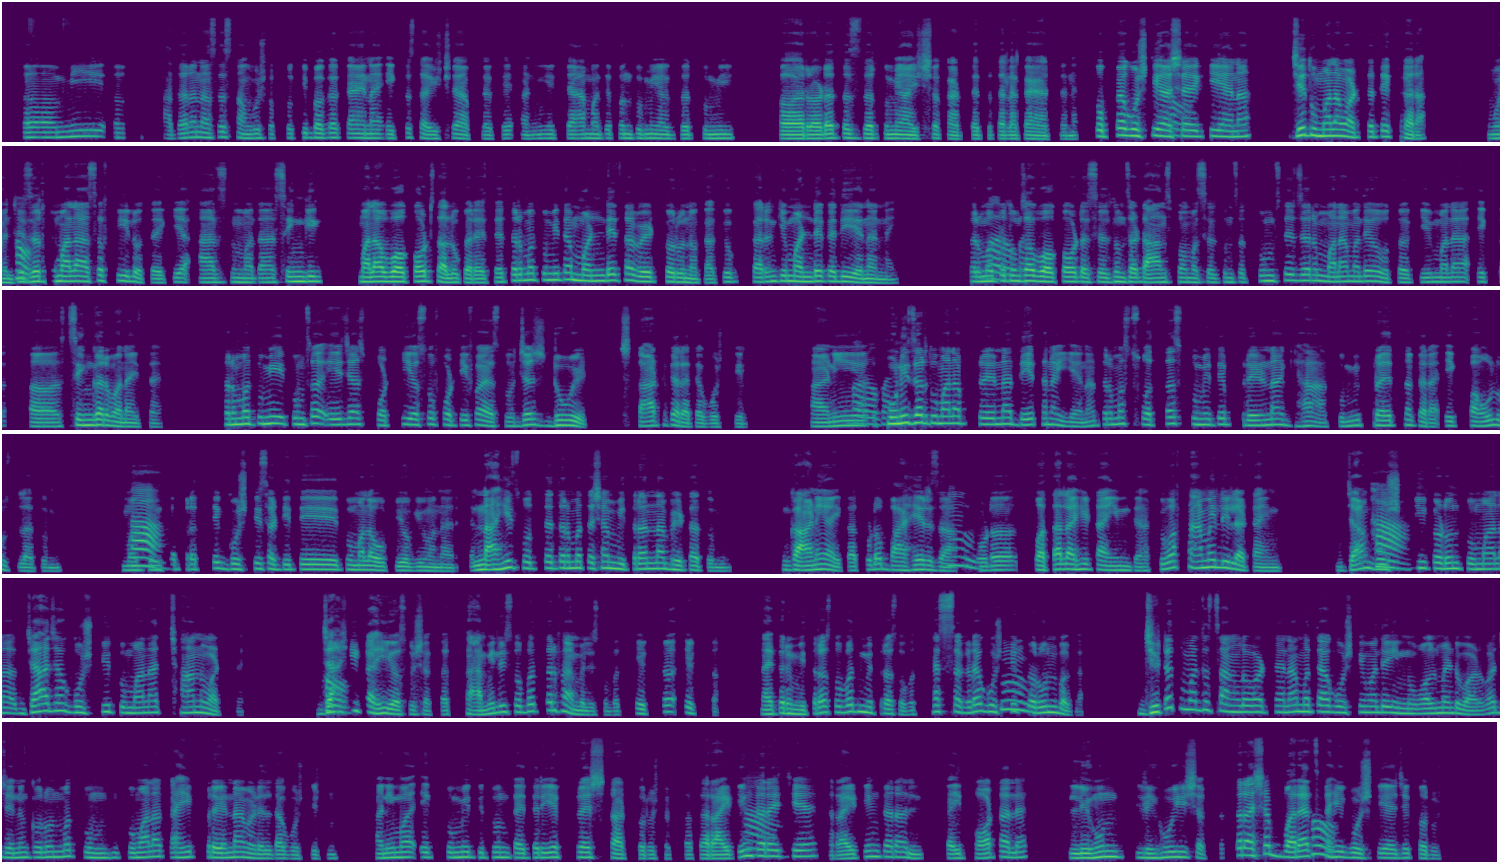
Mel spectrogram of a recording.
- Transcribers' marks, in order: other background noise; in English: "वर्कआउट"; in English: "वर्कआउट"; in English: "फोर्टी"; in English: "फोर्टी फाइव्ह"; in English: "जस्ट डू इट"; in English: "इन्व्हॉल्वमेंट"; in English: "फ्रेश स्टार्ट"; in English: "रायटिंग"; in English: "रायटिंग"; in English: "थॉट"
- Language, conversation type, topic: Marathi, podcast, प्रेरणा तुम्हाला मुख्यतः कुठून मिळते, सोप्या शब्दात सांगा?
